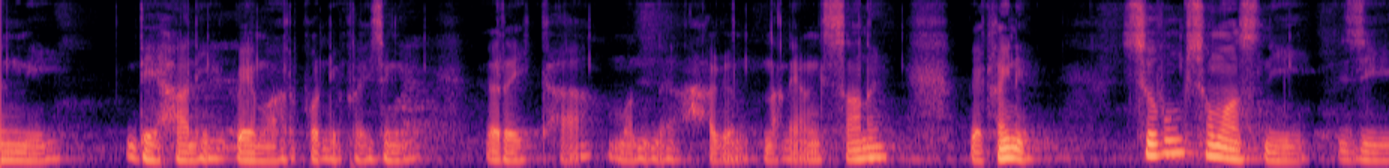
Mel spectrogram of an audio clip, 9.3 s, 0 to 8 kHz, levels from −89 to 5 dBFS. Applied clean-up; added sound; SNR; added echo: none; none; none; none.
